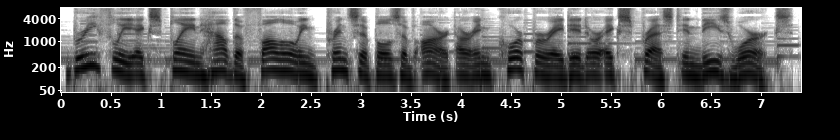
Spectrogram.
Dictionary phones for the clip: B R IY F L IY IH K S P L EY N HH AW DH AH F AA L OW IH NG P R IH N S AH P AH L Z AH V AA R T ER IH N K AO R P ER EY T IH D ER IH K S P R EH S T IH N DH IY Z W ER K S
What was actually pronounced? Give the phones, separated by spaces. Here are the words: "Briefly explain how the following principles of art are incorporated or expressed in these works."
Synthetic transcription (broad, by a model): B R IY F L IY IH K S P L EY N HH AW DH AH F AA L OW IH NG P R IH N S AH P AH L Z AH V AA R T ER IH N K AO R P ER EY T IH D ER IH K S P R EH S T IH N DH IY Z W ER K S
